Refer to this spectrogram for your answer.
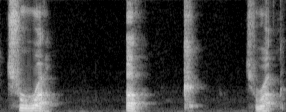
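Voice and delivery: segmented slowly into sounds; sound-by-sound segmenting; sounds tapped out. Shown as a demonstration. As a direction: tap out each sound, tr, uh, k, then blend. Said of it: "let's listen to the sounds".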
